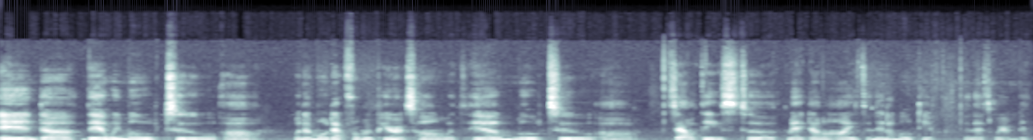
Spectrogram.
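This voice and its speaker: A woman speaks with a very deep, low pitch and a flat, monotone delivery in an American accent. Room echo is audible, and background noise is noticeable. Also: moderate pace. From Atlanta, Georgia (US South). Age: 60s. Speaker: urban homesteader, interviewee. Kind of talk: oral history interview.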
